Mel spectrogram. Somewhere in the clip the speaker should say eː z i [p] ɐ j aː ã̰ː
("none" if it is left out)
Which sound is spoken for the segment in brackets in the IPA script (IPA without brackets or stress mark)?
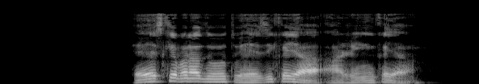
k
